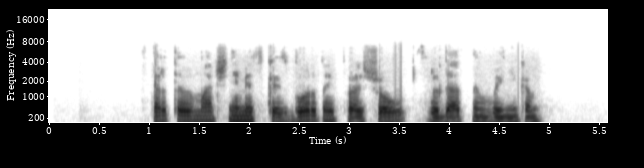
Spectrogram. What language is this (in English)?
Belarusian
